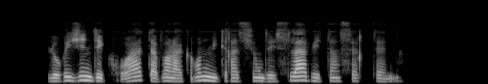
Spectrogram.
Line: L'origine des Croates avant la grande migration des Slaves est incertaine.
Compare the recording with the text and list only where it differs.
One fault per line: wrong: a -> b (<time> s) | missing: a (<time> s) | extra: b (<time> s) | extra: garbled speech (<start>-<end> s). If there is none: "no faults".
no faults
